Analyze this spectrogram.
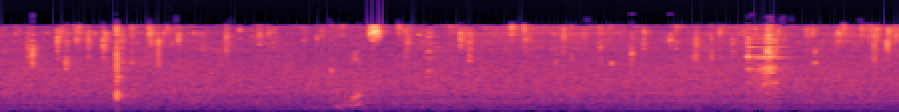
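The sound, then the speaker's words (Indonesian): Food sizzling in hot oil as it is turned over in the pan: a steady, busy crackle with scattered sharper pops, fairly faint throughout. “Minyak dia sudah panas, cepat dia, kita balik-balikkan ya.”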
